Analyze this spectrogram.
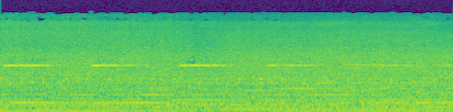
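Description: Travel lift moving under load: its warning beeper repeats a short high beep about once a second over the steady drone of its engine.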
